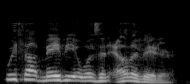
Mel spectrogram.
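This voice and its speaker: A bold, adventurous little girl from a storybook, voiced by a man, eager and insistent. The pitch is lifted and lively, with a slightly dull recording. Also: fairly quick. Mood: explaining, excited.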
